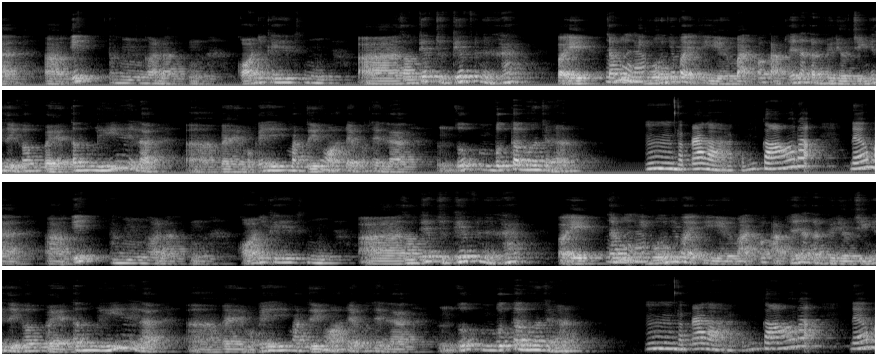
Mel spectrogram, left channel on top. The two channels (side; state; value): left; noise; hum, 22 dB below the sound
